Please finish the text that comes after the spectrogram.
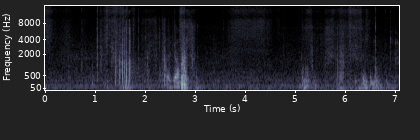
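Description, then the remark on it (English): Paper pages rustle and flip in a few quick bursts, with a short pause between handlings, while a man speaks briefly in the middle, as paper pages are turned to find Ephesians chapter 4. “It's been a while since I've gone old school with paper.”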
